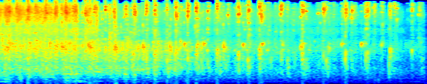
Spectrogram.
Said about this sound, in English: Guys, can we take just a second and just give our choir just another round of applause?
